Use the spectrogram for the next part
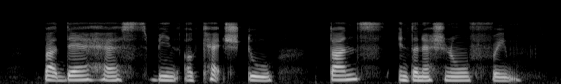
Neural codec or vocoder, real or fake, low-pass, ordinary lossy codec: none; real; 7.2 kHz; none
